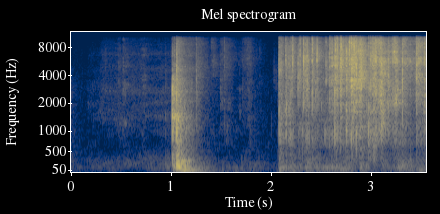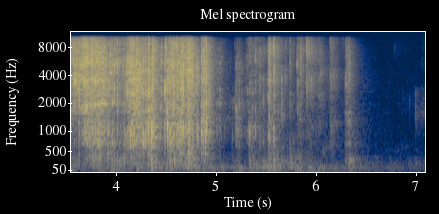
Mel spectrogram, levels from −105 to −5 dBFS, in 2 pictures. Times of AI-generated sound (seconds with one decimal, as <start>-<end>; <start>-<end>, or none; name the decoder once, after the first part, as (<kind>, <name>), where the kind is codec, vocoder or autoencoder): 3.0-4.1 (codec, SNAC)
